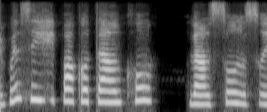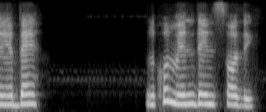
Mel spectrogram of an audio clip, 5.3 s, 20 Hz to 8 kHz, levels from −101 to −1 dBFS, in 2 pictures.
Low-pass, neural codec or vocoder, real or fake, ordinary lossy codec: 7.2 kHz; codec, 16 kHz in and 24 kHz out, 0.6 kbps, FocalCodec, streaming, 2048 codes; fake; none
